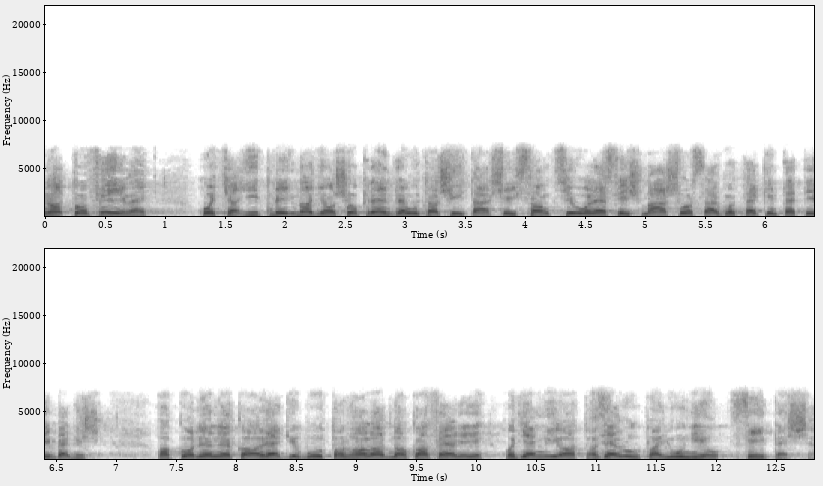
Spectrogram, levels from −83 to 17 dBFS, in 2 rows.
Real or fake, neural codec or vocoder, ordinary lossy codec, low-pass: fake; codec, 16 kHz, 16 kbps, FreqCodec, smaller model; Opus, 32 kbps; 7.2 kHz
